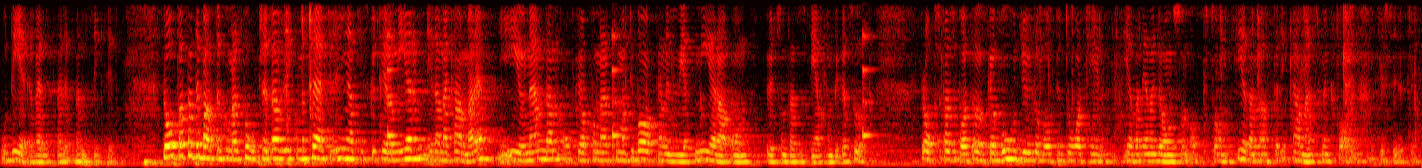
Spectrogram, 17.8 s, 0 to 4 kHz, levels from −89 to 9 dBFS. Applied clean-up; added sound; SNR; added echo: none; Bowed string instrument; 13 dB; reverberation time 0.4 s.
